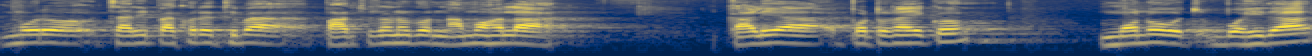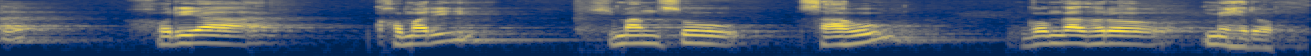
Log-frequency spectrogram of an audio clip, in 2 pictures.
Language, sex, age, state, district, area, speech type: Odia, male, 30-45, Odisha, Boudh, rural, spontaneous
